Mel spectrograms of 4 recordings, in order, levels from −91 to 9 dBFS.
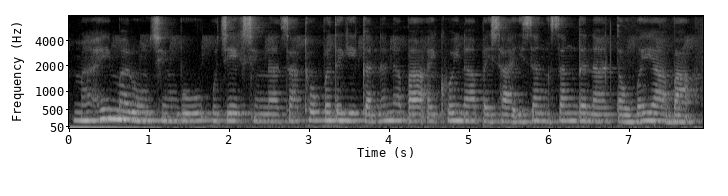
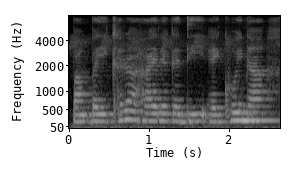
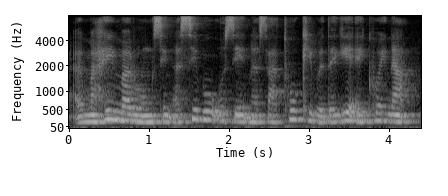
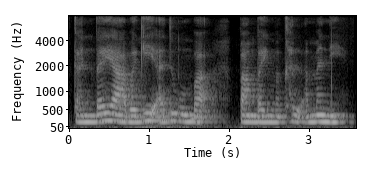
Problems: none marked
